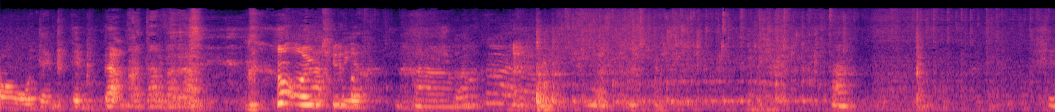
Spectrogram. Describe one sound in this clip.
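A metal kettle lid clinks against a pot.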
